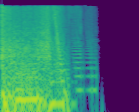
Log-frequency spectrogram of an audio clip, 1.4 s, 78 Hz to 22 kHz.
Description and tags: xKicks - Here'sJohny
Im sorry I haven’t been uploading lately… I really can’t give a reason as to why i haven’t been uploading any of the teaser kicks lately, nor have i given any download links for the actual xKicks volumes 1 or 2…
Ive actually finished xKicks volumes 1 - 6, each containing at least 250 unique Distorted, Hardstyle, Gabber, Obscure, Noisy, Nasty kicks, and I’m about to finish xKicks 7 real soon here.
Here are various teasers from xKicks 1 - 6
Do you enjoy hearing incredible hard dance kicks? Introducing the latest instalment of the xKicks Series! xKicks Edition 2 brings you 250 new, unique hard dance kicks that will keep you wanting more. Tweak them out with EQs, add effects to them, trim them to your liking, share your tweaked xKicks sounds.
xKicks is back with an all-new package featuring 250 Brand new, Unique Hard Dance kicks. xKicks Edition 3 features kicks suitable for Gabber, Hardstyle, Jumpstyle and any other harsh, raw sound.
Add EQ, Trim them, Add Effects, Change their Pitch.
